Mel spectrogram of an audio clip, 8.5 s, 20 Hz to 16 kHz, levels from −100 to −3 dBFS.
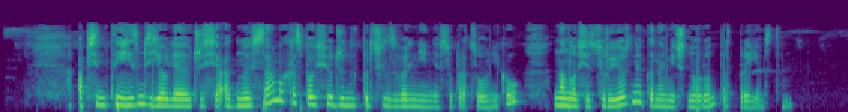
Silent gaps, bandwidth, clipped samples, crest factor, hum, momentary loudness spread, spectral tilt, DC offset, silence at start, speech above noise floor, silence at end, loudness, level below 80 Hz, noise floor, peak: none; 8.2 kHz; under 0.1%; 20 dB; none; 10 LU; -5 dB/octave; under 0.1%; 0.35 s; 22 dB; 0.6 s; -29 LUFS; -62 dBFS; -50 dBFS; -8 dBFS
